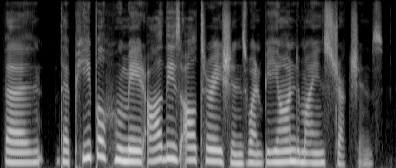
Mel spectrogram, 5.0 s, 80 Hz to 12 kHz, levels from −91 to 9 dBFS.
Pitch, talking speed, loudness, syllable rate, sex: 215 Hz, 135 wpm, -16 LUFS, 4.2 syllables/s, female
